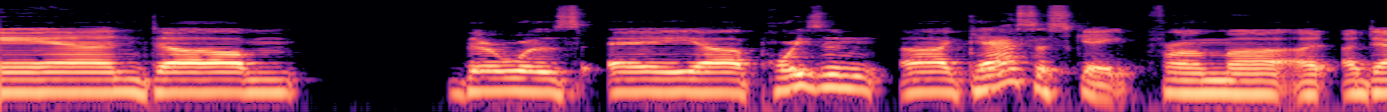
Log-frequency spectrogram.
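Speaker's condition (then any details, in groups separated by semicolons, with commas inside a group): No condition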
